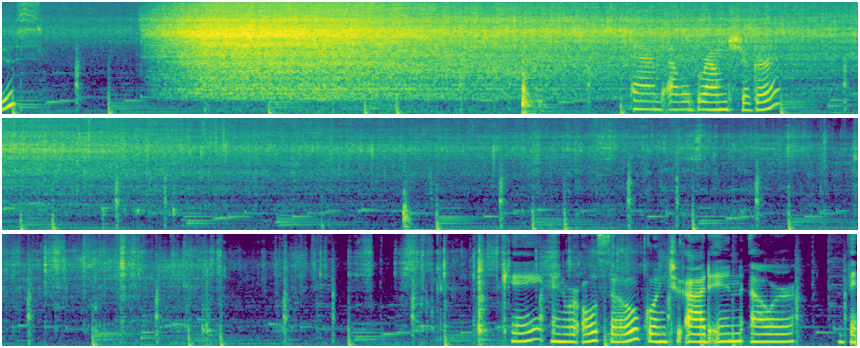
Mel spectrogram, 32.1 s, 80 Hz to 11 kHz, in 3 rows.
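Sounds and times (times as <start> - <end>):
background music with low beat: 0.0 - 1.9, 3.3 - 32.0
liquid sizzling in a skillet: 0.0 - 29.5
spoon scraping a pan: 17.2 - 29.0.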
